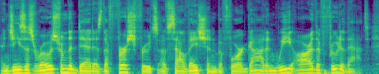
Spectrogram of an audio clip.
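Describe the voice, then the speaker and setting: A man with an American accent speaks at a moderate pace with hardly any pauses. His pitch is fairly low, with ordinary pitch variation. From Indiana, US Midwest. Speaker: podcast host, Bible teacher. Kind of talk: Bible study teaching. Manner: conversational with frequent fillers.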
